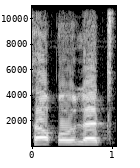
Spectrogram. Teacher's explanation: नून का इख्फा होगा। क़ाफ मुस्तालिया है, पुर पढ़ा जाएगा। ता साकिन को हिलाना नहीं।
